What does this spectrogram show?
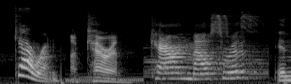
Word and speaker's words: Chiron: One of the characters is named Chiron, but it is pronounced Karen.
